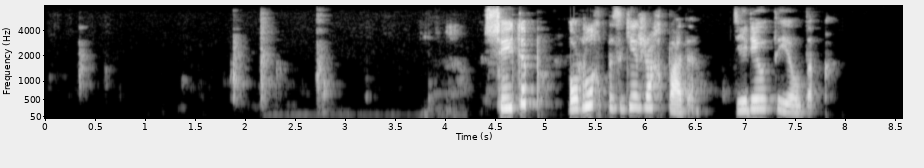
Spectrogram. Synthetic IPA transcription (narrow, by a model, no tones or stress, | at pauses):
sɵjt̪ɪp | ʊɾlˠəq̚bɪzɡʲe̞ʒɑqpɑd̪ə | d̪̥e̞ɾe̞wt̪ʰəjəlˠd̪əq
